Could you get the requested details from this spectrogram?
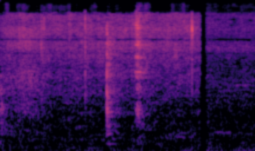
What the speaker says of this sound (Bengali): এখন দুইটা একসাথে খুব সুন্দর করে লাল লাল করে ভেজে নিব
